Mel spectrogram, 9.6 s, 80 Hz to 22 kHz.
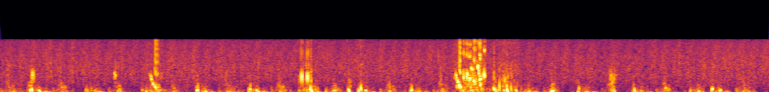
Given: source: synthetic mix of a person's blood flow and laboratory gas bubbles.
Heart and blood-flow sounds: Doppler ultrasound of blood flow; precordium
0.34-0.46 s: bubbles
1.42-1.47 s: bubbles
1.85-2.04 s: bubbles
3.73-3.99 s: bubbles
4.33-4.42 s: bubbles
4.47-4.56 s: bubbles
5.67-6.50 s: bubbles
7.62-7.72 s: bubbles
From the record:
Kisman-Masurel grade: 123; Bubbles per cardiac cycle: 1 to 2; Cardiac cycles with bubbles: 10 to 50%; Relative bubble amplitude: loud (0.450 to 0.775); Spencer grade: 2 (many but less than half of the cardiac periods contain bubble signals, singularly or in groups); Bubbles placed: anywhere in the cardiac cycle

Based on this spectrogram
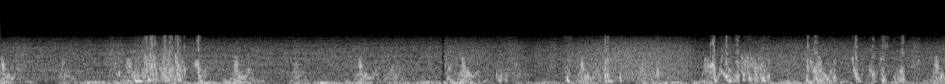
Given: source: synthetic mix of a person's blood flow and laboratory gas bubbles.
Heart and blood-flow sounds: Doppler ultrasound of blood flow; precordium
1.12-1.24 s: bubbles
1.30-1.89 s: bubbles
1.93-2.09 s: bubbles
4.46-4.53 s: bubbles
4.60-4.67 s: bubbles
4.95-5.08 s: bubbles
5.63-5.73 s: bubbles
5.96-6.25 s: bubbles
6.54-6.62 s: bubbles
7.06-7.73 s: bubbles
8.04-8.38 s: bubbles
8.48-8.64 s: bubbles
8.67-9.07 s: bubbles
From the record:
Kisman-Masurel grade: 233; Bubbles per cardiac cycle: several, 3 to 8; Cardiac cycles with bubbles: 50 to 99%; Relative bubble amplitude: loud (0.450 to 0.775); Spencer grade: 3 (all of the cardiac periods contain showers or single bubble signals, but not dominating or overriding the cardiac motion signals); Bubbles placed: anywhere in the cardiac cycle

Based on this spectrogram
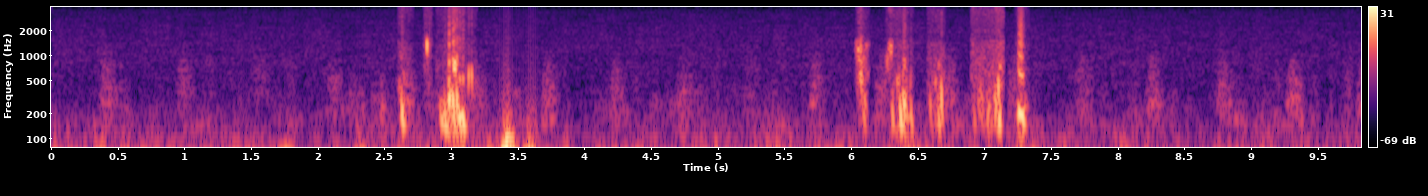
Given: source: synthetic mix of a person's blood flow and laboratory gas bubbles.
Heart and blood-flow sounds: Doppler ultrasound of blood flow; subclavian vein
2.60-2.72 s: bubbles
2.79-3.19 s: bubbles
6.02-6.14 s: bubbles
6.25-6.48 s: bubbles
6.56-6.71 s: bubbles
6.89-7.14 s: bubbles
7.22-7.34 s: bubbles
From the record:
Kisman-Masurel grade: 223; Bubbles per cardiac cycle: several, 3 to 8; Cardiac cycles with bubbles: 10 to 50%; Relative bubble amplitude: loud (0.450 to 0.775); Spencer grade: 2 (many but less than half of the cardiac periods contain bubble signals, singularly or in groups); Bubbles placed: anywhere in the cardiac cycle

